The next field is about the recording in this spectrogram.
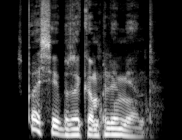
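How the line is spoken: Good-natured grumble. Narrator (Russian): проворчал я, совсем не обидевшись

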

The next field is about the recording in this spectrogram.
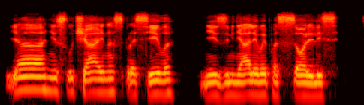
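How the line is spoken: Plain. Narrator (Russian): сказала Лиза

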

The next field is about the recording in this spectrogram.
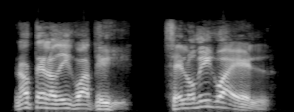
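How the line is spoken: Growled. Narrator (Spanish): gruñó Moody

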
